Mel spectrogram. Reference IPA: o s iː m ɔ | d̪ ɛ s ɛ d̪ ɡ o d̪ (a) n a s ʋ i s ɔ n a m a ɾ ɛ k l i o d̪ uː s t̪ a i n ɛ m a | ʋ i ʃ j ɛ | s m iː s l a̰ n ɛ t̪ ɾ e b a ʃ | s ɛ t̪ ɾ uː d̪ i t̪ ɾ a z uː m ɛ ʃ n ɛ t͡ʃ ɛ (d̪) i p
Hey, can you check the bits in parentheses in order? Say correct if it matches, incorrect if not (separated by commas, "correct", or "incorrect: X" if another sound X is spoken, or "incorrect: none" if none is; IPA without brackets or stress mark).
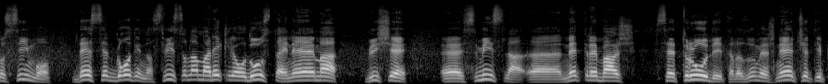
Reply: incorrect: i, incorrect: t̪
